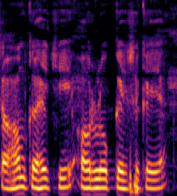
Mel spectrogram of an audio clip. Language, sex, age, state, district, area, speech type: Maithili, male, 45-60, Bihar, Araria, rural, spontaneous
